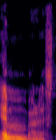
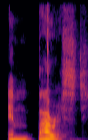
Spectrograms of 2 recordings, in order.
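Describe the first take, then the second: First: The stress is on the first syllable. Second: The stress is on the second syllable. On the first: The speaker calls it wrong. "you put stress on the first. I think you said like embarrassed" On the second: The speaker calls it right. "It's the second syllable"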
